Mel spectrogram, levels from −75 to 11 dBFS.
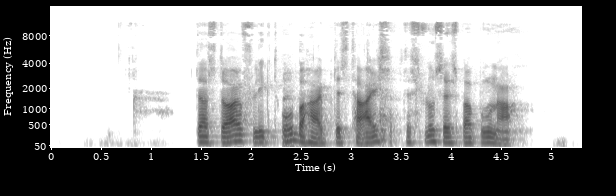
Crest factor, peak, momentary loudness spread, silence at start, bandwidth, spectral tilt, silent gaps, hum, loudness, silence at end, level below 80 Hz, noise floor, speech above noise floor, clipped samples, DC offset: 22 dB; 0 dBFS; 9 LU; 0.8 s; 11.5 kHz; -6 dB/octave; none; none; -21 LUFS; 0.65 s; -46 dBFS; -65 dBFS; 45 dB; under 0.1%; under 0.1%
